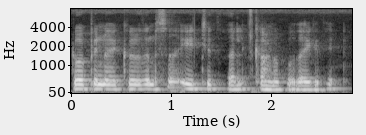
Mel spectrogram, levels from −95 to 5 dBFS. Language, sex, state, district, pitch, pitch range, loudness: Kannada, male, Karnataka, Koppal, 160 Hz, 145-165 Hz, -16 LUFS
